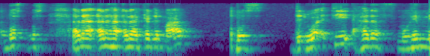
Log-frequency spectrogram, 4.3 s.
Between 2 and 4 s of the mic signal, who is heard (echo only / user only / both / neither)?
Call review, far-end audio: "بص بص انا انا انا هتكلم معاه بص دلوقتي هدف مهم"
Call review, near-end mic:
echo only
